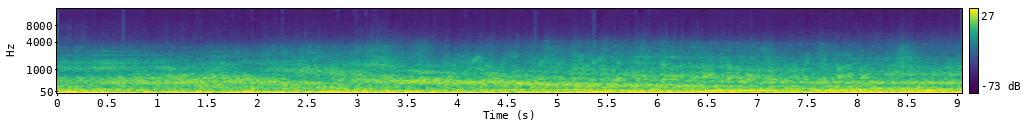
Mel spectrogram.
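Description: A loud, steady roar from an airliner landing on runway 25 left at Los Angeles International Airport, a broad engine rumble that holds throughout with a voice talking over it.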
